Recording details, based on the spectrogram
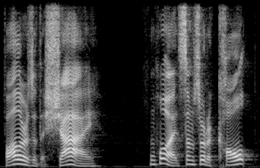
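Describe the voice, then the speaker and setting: Brief: man playing an inquisitive young stallion pony with a lively, lifting voice. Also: on the high side, unhurried. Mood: curious. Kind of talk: audiobook character voice.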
